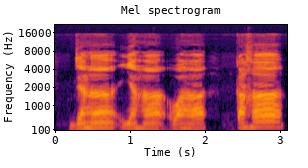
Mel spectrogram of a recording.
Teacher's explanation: जब नाक से पढ़ा जाएगा तो मेरे उसको नून गुन्ना कहते हैं। · जब हम लोग बोलते हैं तो क्या इस्तेमाल होता है, नाक इस्तेमाल होता है।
